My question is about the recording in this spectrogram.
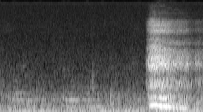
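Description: Near silence, then about one and a half seconds in a short breathy sigh from a man, falling in pitch, close to a handheld microphone.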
